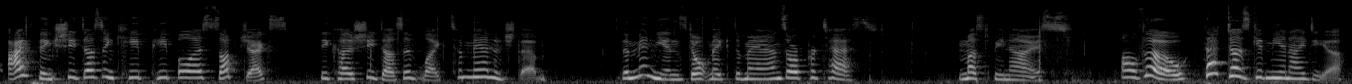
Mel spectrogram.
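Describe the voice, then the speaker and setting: A scheming evil queen, acted by a woman for a roleplay audio drama. Her voice sits on the high side, with an imperious, theatrical delivery. She talks down to her listener with haughty condescension and a begrudging fondness. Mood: musing, scheming.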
